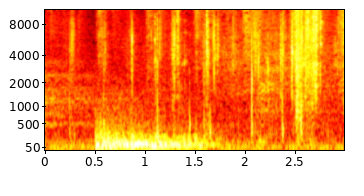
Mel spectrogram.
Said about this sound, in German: Die Ritter stürmten aus dem Saal.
